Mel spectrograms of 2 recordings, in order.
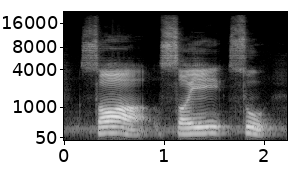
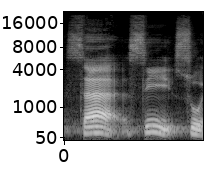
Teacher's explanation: sod harfimiz yo'g'on talaffuz bo'ladigan harf ekan. Sin harfimiz esa ingichka talaffuz bo'ladigan harf edi.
